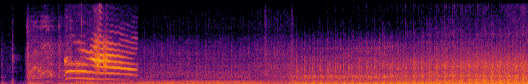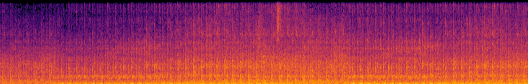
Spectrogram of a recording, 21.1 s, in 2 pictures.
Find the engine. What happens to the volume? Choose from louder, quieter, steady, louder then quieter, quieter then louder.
louder.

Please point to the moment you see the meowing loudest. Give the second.
2 s.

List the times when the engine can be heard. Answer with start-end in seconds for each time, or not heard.
0.0-21.0.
